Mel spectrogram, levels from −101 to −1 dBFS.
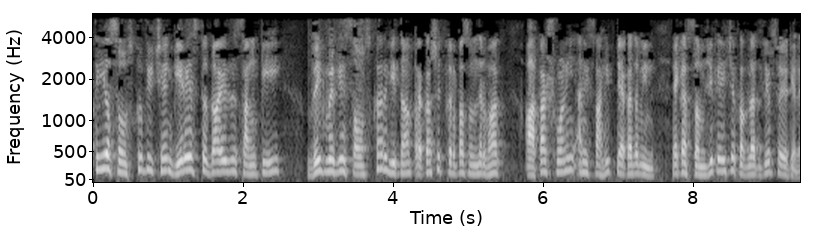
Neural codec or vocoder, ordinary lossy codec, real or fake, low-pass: codec, 16 kHz, 2 kbps, FreqCodec, larger model; MP3, 24 kbps; fake; 5.4 kHz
